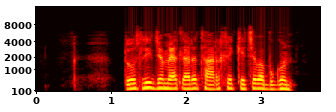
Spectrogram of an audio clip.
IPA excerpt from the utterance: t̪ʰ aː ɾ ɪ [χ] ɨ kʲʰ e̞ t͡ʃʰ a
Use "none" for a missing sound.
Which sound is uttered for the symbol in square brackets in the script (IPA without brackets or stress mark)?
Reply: χ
